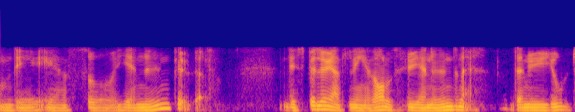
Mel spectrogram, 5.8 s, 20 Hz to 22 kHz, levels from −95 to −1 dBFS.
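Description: From start to finish the speech passes through the AMR narrowband mobile codec. Nothing above 4 kHz survives, so the sound is dull and boxed in. The damage is heavy. Each 20 ms frame rebuilds the voice from a vocal tract model and a few pulses. At this low rate that leaves a buzzy, synthetic edge. The sparseness points to one of the lowest AMR-NB modes, near 5.9 kbps.

At 1.90 s, just after "så genuin", lost AMR speech frames cut in. The gap lasts about 40 ms, to 1.98 s, which fits two failed 20 ms frames. The decoder fills it by repeating the last good pitch and vocal tract settings at falling gain. The sound smears and sags briefly. Then the voice returns a little weak and rough.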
